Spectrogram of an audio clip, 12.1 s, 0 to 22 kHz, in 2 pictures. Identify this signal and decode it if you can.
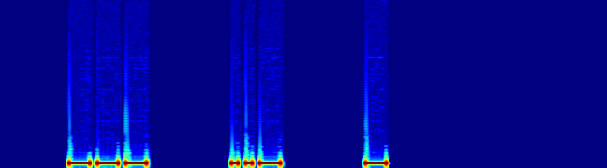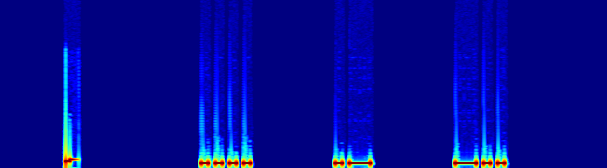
Morse code, heard as a keyed tone, about 17 wpm, spaced as for 8 wpm, 700 Hz. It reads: OUT HAD
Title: 4x Character Spacing - Top 200 Words - 17wpm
